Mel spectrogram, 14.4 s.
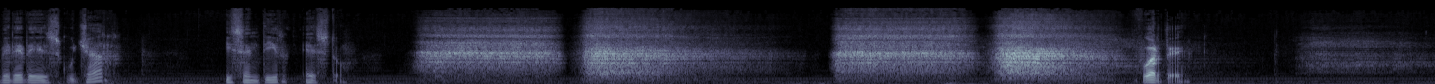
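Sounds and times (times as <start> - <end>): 
speech: 0.0 - 1.2, 2.2 - 3.6, 11.4 - 12.0
forceful deep inhalations: 4.1 - 11.6, 12.9 - 14.3.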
